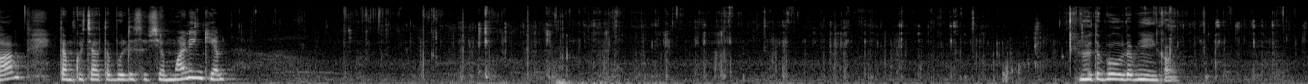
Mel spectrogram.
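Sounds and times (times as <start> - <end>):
moist sticky chewing smacks: 3.4 - 10.8, 11.6 - 13.0.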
